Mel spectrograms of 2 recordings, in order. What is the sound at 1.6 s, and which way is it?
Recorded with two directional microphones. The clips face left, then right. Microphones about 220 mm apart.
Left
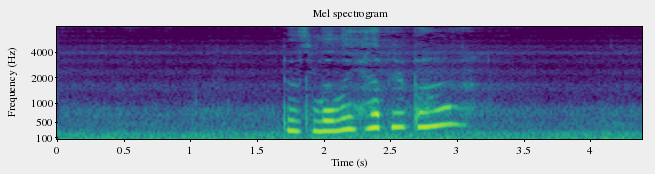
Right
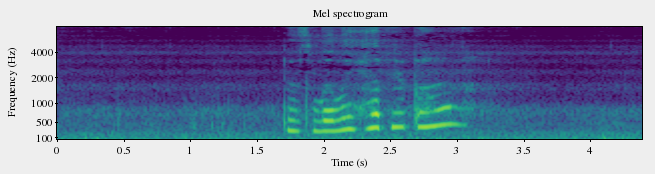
A woman's voice, 10° left (ahead or behind).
